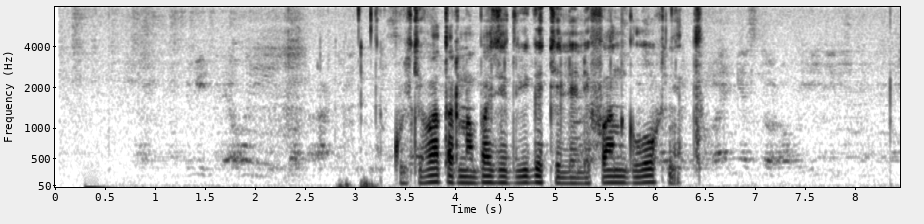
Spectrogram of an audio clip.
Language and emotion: Russian, neutral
